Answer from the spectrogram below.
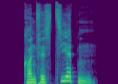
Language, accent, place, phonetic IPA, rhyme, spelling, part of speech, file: German, Germany, Berlin, [kɔnfɪsˈt͡siːɐ̯tn̩], -iːɐ̯tn̩, konfiszierten, adjective / verb, De-konfiszierten.ogg
- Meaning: inflection of konfiszieren: 1. first/third-person plural preterite 2. first/third-person plural subjunctive II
